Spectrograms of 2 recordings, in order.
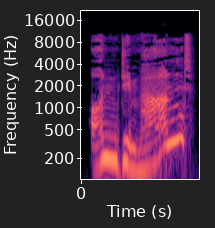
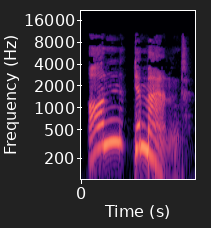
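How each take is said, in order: First: "On demand" drawn out slowly, rising high at the end; questioning rise. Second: "On demand" with a high, loud ON, falling at the end; assuring fall. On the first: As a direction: ask "On demand" as a slow, pointed question. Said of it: "asked Jeremiah". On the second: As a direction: affirm "On demand" slowly and firmly. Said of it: "Cornelius assured him". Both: A narrator's reading.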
